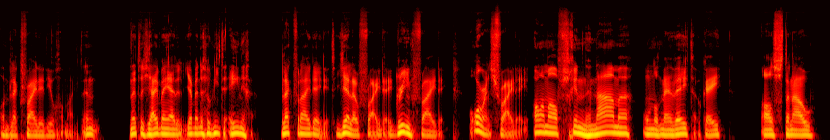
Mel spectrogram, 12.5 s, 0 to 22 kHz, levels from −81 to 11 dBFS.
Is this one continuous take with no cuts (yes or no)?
no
